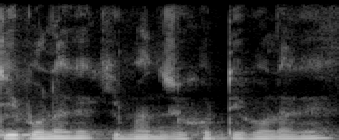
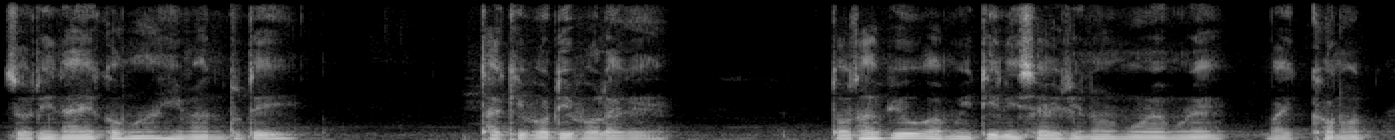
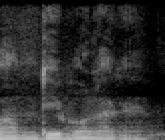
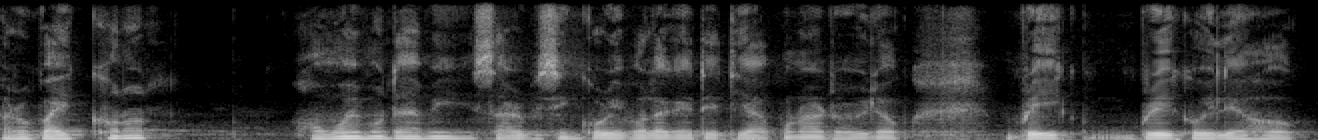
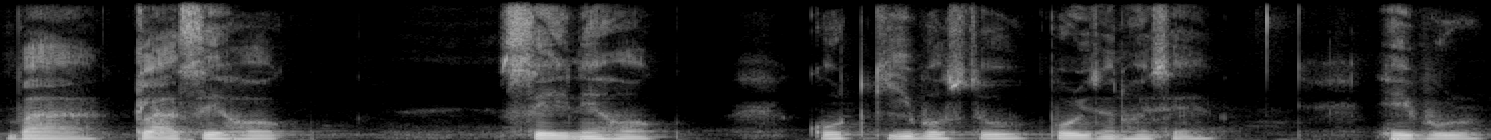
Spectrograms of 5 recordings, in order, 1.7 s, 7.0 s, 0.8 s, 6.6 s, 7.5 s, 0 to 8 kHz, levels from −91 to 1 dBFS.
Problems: none marked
